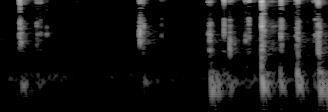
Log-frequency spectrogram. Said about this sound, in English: All right. Pardon the typing here.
